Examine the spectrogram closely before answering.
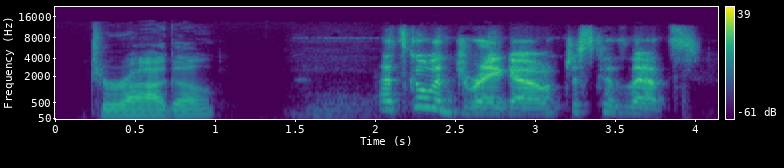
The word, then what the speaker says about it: Drago: is with the with drago it should be drago it's sicilian but three generations of rochesterians have made it into drago can i use drago do you like drago let's go with drago just because that's how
